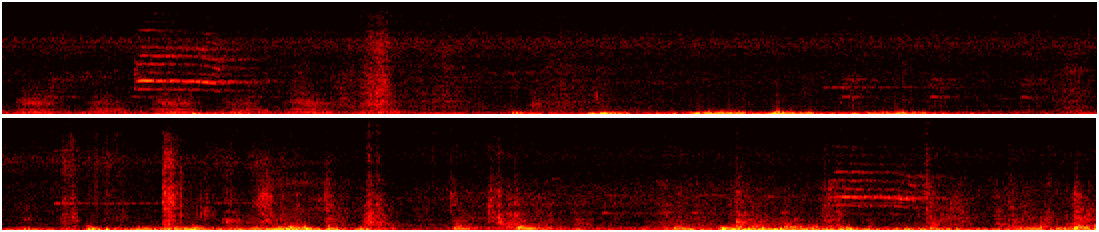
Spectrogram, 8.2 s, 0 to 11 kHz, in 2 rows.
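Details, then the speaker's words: 2007 Mustang V6 track car driving over bumps; irregular dull thumps and clunks with each bump, worst on driver's side, none on passenger side, feels like something loose; suspension clunk, cause unknown, before replacing rear control arms, panhard bar and brakes. "noise i don't know what this stupid clunk is but it's driving me nuts it's like over every little bump you can hear it"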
